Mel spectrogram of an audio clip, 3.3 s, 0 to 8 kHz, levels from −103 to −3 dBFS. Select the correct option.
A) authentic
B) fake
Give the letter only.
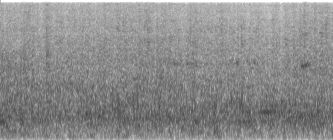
A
